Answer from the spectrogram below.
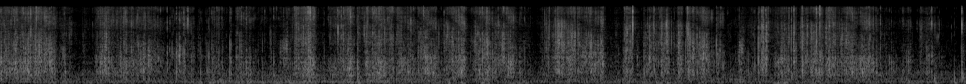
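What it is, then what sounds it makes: Woven straw tote bag. Long nails scratch over the woven straw of a hollow braided straw tote bag as it stands upright and then tilts. The sound is a dense, bright, crinkly rasp of quick scratchy bursts with almost no low end. It rises and falls in short swells across the clip.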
